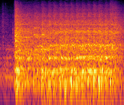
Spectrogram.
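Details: GMC Yukon Denali after replacing the engine computer with a used PCM, security light off, PCM may need programming: steady starter churn for about two seconds with no catch; cranks but won't fire.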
